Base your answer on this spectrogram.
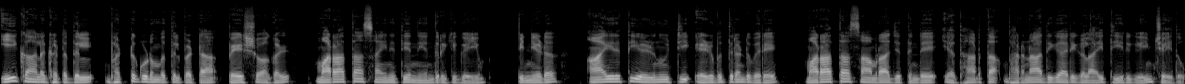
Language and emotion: Malayalam, neutral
